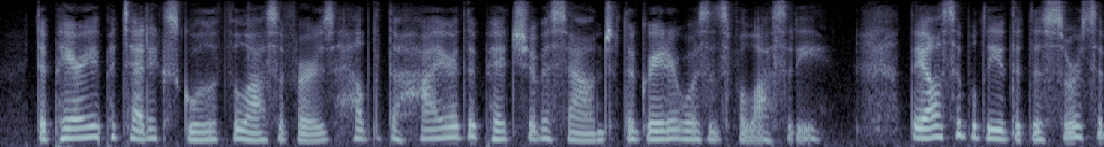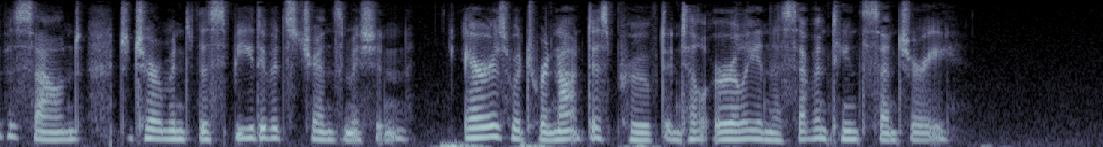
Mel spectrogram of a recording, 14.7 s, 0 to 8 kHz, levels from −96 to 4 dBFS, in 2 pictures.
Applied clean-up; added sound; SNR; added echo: none; none; none; none.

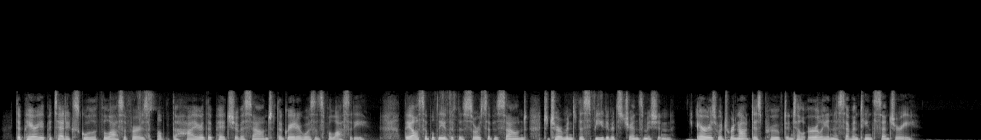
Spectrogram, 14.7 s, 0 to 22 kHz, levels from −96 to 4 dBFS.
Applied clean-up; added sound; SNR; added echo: neural mask model DeepFilterNet 3.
